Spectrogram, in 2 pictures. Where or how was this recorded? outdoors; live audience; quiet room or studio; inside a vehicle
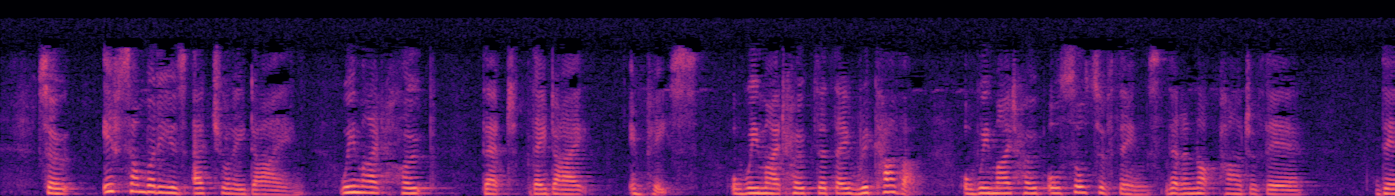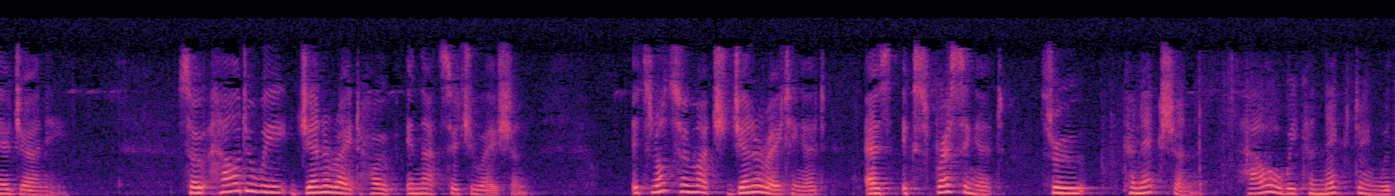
live audience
